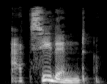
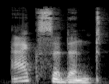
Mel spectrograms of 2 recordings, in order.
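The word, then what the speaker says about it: accident: इसमें भी आई की जगह मैंने काफी लोगों को यूज करते हुए देखा है एक्सीडेंट, और एक्सीडेंट गलत प्रोनाउंसिएशन होता है। ठीक है, इसका सही प्रोनाउंसिएशन है एक्सीडेंट, एक्सीडेंट।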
